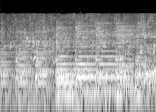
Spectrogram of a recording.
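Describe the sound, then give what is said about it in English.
A toilet flushes with a steady, loud rush of water that fills the whole two seconds, swelling slightly partway through, with tonal ringing layered over the gushing. “Flushing rags.”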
